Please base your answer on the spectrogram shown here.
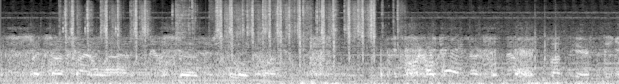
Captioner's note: typewriter clicking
